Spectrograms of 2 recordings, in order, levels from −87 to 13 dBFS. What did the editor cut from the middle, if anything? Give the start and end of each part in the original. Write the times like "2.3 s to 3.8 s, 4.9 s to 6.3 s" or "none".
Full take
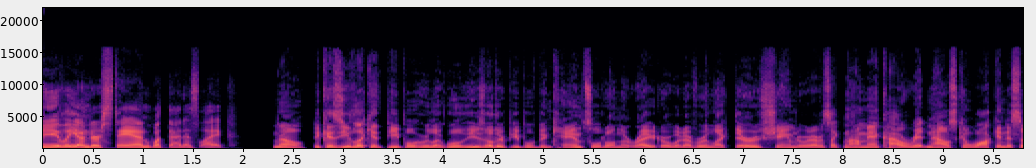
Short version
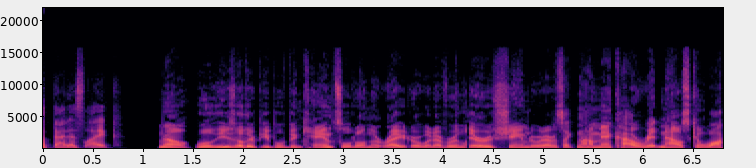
2.7 s to 4.0 s, 6.7 s to 6.9 s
